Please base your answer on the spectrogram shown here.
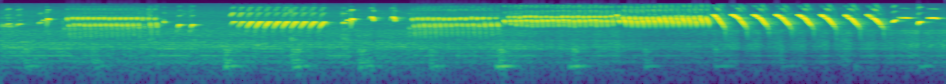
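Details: Canary song built from rapid rattling rolls, each held for about a second, shifting between pitches, then ending in a fast run of sharp downward-sweeping notes, over a faint low hum.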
